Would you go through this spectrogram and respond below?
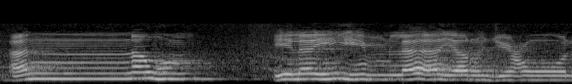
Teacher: annahum nun tasydid, juga ditekan boleh sepanjang-panjangnya. Ya, minimal 2 harokat.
